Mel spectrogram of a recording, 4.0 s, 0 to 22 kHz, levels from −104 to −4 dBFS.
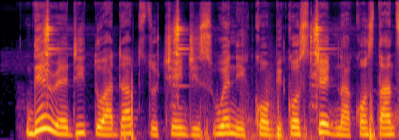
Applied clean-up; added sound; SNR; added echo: none; Cutlery, silverware; 10 dB; none.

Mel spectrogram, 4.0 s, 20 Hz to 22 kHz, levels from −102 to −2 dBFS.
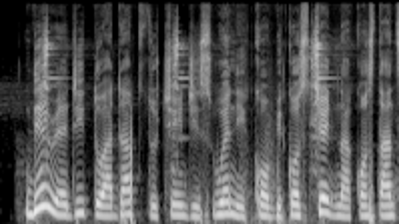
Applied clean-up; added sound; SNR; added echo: neural mask model RNNoise.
